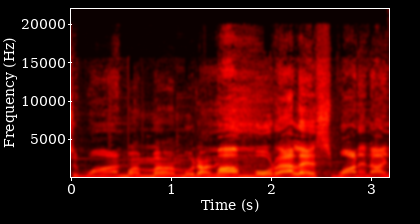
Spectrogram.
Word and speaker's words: Juan Ma Morales: I'm going to make him pronounce it Juan. Juan Ma Morales.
